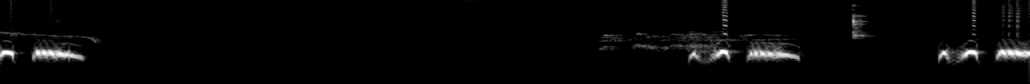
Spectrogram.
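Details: Spotted dove 'thổ sấm' cooing, with thúc gù and calling coos: three low phrases spread over the recording, each a wavering double note and a drawn-out coo, with faint chirps and clicks between them.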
